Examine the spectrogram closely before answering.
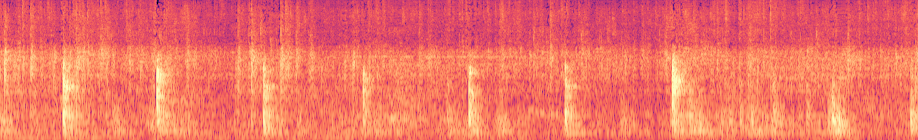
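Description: Small onions (shallots) sizzling in sesame oil in an unglazed clay pot while a wooden spatula stirs them, scraping against the clay about twice a second. The onions are being fried towards golden brown.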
